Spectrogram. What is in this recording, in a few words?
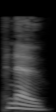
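"ព្នៅ", Khmer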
